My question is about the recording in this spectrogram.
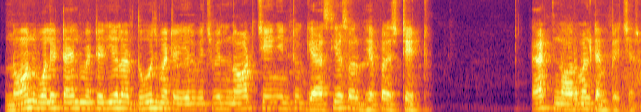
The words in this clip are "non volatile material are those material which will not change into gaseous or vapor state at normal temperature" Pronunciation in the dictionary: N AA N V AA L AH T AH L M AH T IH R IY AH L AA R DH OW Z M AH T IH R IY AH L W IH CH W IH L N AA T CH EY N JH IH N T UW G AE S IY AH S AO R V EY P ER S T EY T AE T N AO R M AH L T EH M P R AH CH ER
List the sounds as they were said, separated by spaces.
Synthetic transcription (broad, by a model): N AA N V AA L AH T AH L M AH T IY R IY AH L AA R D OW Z M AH T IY R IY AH L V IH CH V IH L N AA T CH EY N JH IH N T UW G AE S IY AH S AO R B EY P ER S T EY T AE T N AO R M AH L T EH M P R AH CH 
